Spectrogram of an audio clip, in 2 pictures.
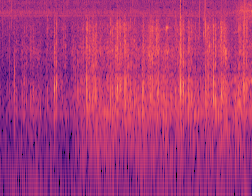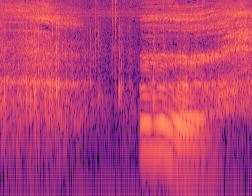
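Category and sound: animal, horse-drawn carriage hooves clip-clopping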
